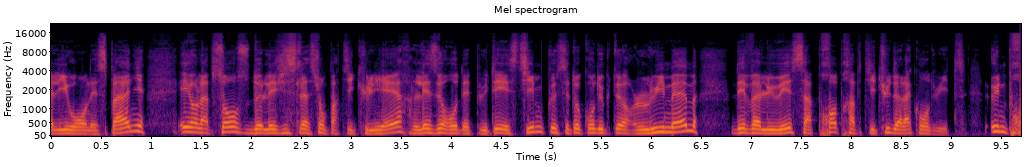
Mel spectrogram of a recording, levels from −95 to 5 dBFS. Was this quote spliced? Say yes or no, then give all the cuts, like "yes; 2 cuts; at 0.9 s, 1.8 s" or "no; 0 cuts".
no; 0 cuts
